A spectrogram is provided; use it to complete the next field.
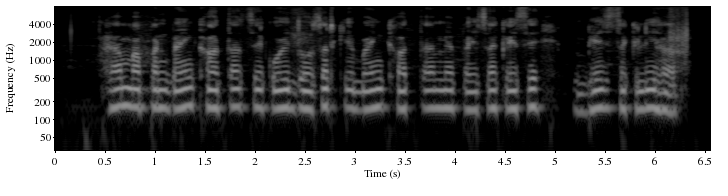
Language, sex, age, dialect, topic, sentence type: Magahi, male, 18-24, Western, banking, question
